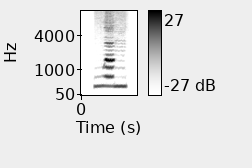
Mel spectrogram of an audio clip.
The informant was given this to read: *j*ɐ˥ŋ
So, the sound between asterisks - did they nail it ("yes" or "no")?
no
